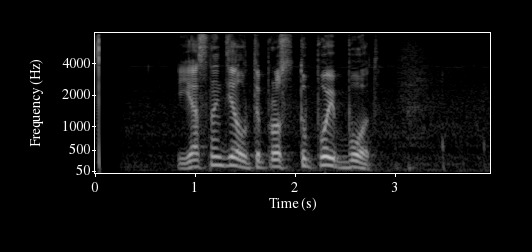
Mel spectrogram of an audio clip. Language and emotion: Russian, angry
